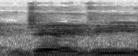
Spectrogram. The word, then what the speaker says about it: JID: They have a lot of artists that I like JID or Jid, however you want to pronounce it.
